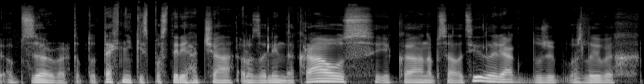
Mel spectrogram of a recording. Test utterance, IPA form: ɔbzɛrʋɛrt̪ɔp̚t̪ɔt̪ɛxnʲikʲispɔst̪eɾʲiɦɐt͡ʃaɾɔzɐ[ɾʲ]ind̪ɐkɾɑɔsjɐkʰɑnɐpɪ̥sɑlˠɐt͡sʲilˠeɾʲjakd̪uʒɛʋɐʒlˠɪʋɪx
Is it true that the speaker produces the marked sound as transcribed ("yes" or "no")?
no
